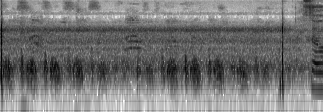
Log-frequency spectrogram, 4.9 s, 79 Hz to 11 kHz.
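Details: Fetal heartbeat at 10 weeks 1 day of pregnancy on an at-home fetal Doppler: fast, rhythmic whooshing pulses at about 170 a minute. Displayed numbers fluctuated and are called unreliable.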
